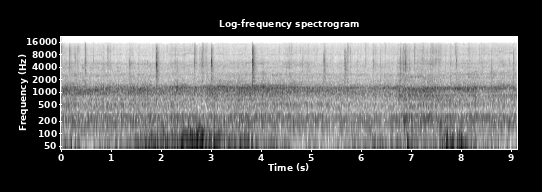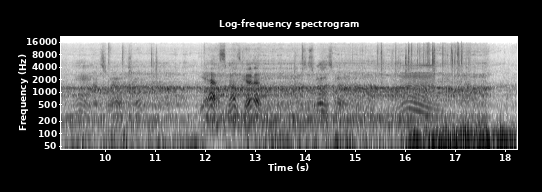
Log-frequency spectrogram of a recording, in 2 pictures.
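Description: A hand-held propane torch runs steadily as its flame is played over chiles on a grill grate to blister them. It swells louder about two seconds in and again near the end.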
